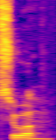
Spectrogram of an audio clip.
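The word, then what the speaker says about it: Sur: And also a big fan of the Sir series, Sir Amarillo, and I like the way you guys pronounce Sir, because it's in Danish it's pronounced Sua, but you pronounce it Sir, so yeah.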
